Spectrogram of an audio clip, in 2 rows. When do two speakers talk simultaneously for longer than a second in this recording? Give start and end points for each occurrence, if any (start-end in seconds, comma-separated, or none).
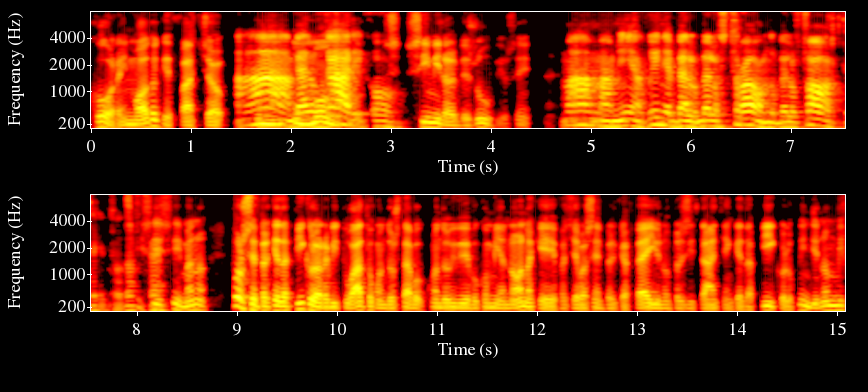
1.6-3.2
